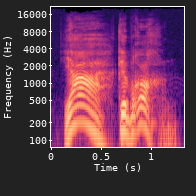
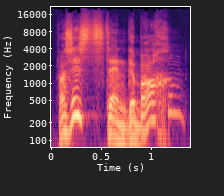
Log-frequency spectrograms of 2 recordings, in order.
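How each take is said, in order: First: Loud high "Ja", then "gebrochen" falling; anguished confirmation. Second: Loud, high question rising on "gebrochen"; urgent question. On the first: Injured Schell answers Trenck, "gebrochen" as anguished confirmation. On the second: Trenck checks his injured friend, urgent question on "gebrochen". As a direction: ask "gebrochen?" with a steep lift in pitch. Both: A narrator's reading.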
